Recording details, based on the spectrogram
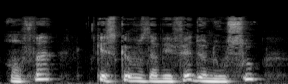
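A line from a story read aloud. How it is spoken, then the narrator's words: Exasperated stammer. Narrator (French): balbutia la malheureuse Jeannette à bout de patience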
